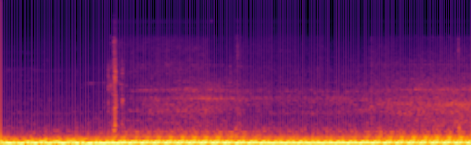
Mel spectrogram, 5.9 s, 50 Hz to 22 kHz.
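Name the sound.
900HP Shelby GT350 engine during downshifts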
